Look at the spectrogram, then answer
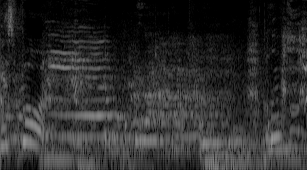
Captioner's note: meows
